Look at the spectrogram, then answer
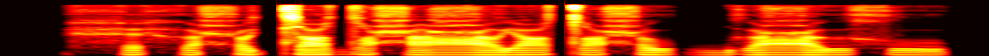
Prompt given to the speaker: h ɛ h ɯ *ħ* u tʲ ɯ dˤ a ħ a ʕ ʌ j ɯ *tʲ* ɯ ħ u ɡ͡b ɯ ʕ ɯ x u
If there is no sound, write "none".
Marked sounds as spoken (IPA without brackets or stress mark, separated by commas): ħ, tˤ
